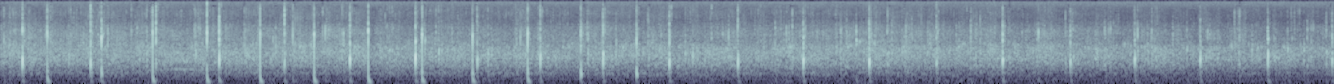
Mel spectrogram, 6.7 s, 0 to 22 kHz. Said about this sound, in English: His term is over here. July 1st is also his first day of freedom, and he served the board very, very tirelessly. He's worked a lot, so can we give him a round of applause for that?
